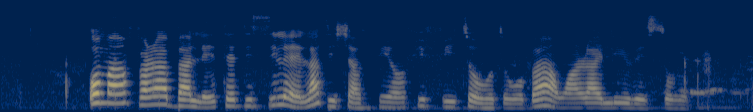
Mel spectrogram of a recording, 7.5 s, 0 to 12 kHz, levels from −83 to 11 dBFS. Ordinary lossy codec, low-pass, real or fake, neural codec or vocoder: MP3, 48 kbps; 7.2 kHz; real; none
